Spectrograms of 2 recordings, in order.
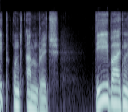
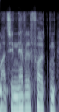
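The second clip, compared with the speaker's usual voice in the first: ordinary delivery, nothing marked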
